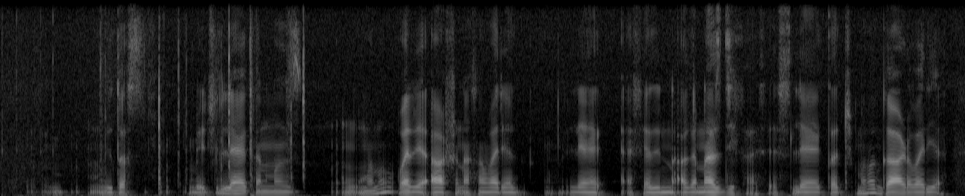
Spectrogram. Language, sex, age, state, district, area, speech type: Kashmiri, male, 30-45, Jammu and Kashmir, Ganderbal, rural, spontaneous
